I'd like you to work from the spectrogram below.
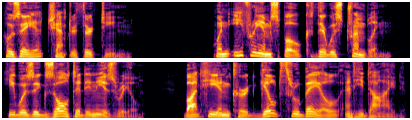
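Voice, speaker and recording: Guy reading the bible aloud, slow and solemn, lowish voice, dead dry close mic. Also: sing-song, a little mellow, no room sound. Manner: measured, solemn delivery with falling line endings. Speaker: audio Bible narrator. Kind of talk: scripted scripture reading.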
